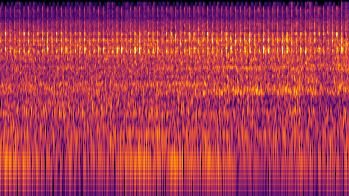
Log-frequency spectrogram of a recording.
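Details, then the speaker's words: Subaru engine knocking after a rebuild: steady running with a loose metallic rattle and light knocking about two to three a second; cause unclear. "Собрал мотор. Ну, видимо, хреново как-то. Что-то бренчит."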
